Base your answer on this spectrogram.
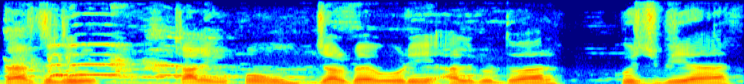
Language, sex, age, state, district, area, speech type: Nepali, male, 45-60, West Bengal, Jalpaiguri, urban, spontaneous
